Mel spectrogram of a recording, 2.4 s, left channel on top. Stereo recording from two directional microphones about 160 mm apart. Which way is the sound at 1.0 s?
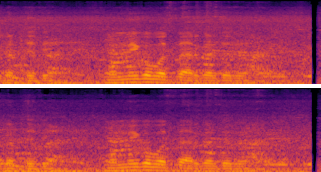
Centre (ahead or behind).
